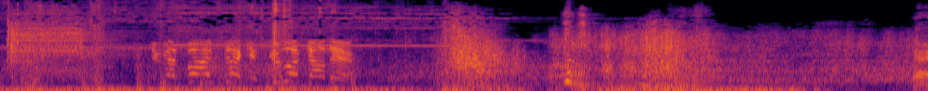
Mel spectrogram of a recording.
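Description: An aircraft engine drones with a deep rumble.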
